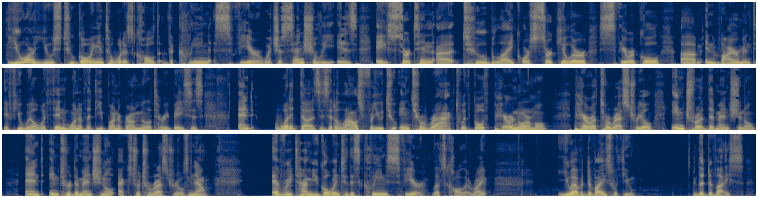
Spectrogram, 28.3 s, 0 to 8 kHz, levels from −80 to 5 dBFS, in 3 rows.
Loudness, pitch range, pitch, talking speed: -21 LUFS, 110-155 Hz, 125 Hz, 160 wpm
